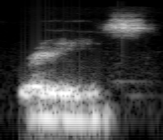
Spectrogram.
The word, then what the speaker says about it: res: First word in English can either be said as raise or weeks. Two different pronunciations for it.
